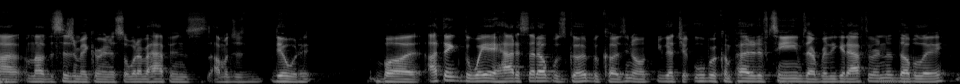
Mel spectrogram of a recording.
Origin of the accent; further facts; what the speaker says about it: New York, United States; I'm from New York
